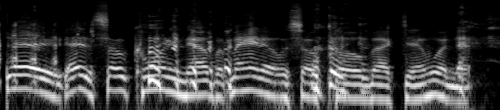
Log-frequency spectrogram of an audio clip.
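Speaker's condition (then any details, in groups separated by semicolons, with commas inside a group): No condition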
